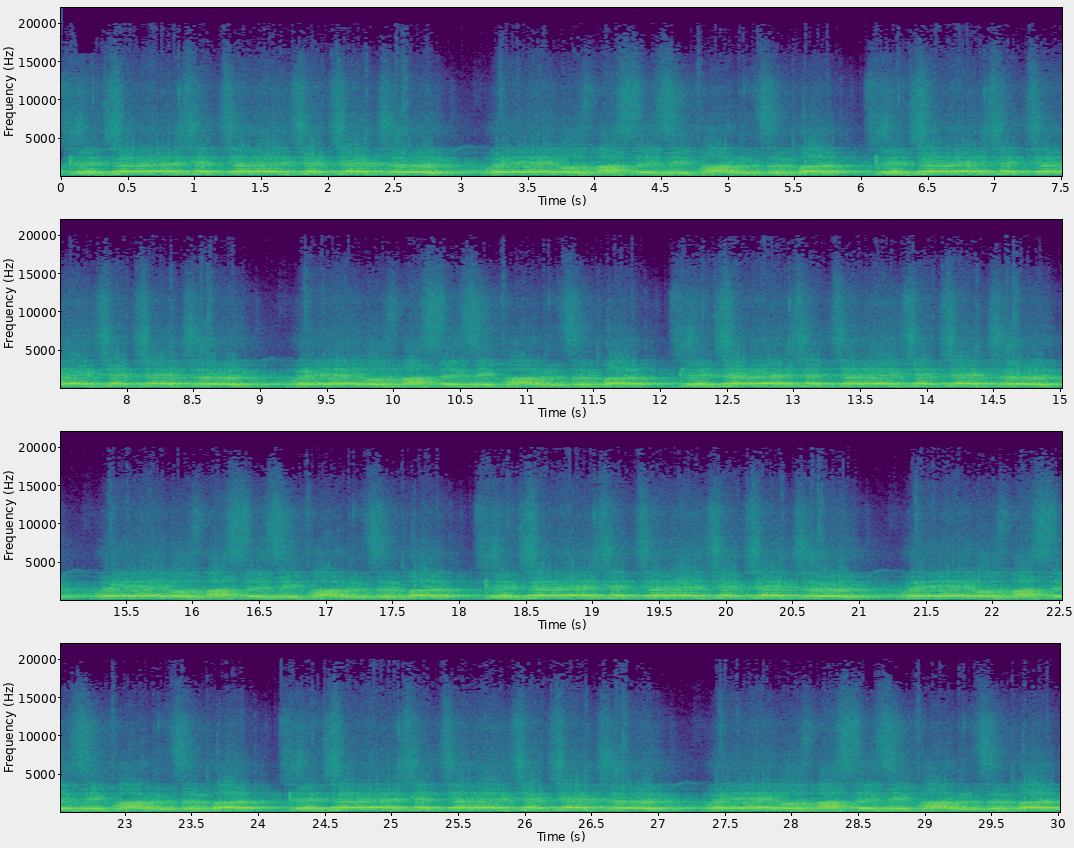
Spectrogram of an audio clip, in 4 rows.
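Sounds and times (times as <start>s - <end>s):
fans chanting: 0.0s - 30.0s.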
